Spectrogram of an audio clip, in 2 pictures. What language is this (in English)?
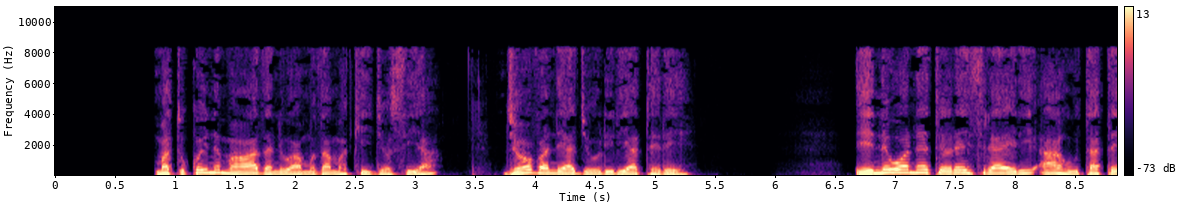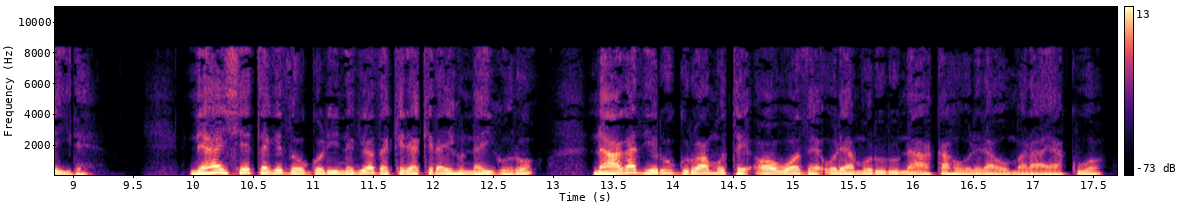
Kikuyu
